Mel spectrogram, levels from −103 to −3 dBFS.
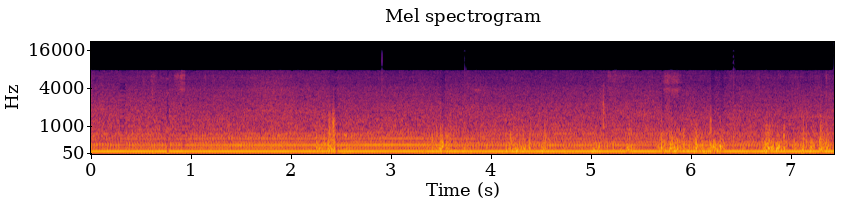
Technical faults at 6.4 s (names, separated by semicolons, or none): dropped samples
